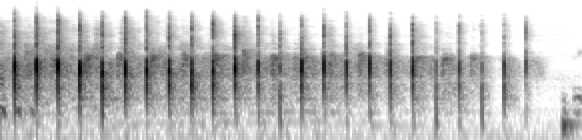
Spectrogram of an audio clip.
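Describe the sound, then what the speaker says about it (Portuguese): Slow, evenly spaced claps, about twenty sharp hits in steady rhythm, from a lecture audience greeting speaker Eleonora Renault before her talk on Aleijadinho; the claps stay fairly close and clear, then stop. "aplausos antecipados para Eleonora Renault"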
